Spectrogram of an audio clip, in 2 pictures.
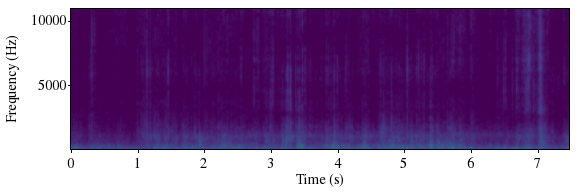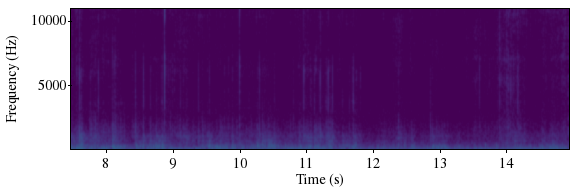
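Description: Long natural fingernails scratch fast across a flat, solid, speckled granite-look laminate tabletop. The result is a dense, continuous crackling rustle at a steady, quiet level, weighted toward the low and middle range with only faint bright grit on top.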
